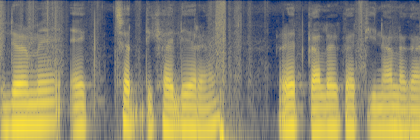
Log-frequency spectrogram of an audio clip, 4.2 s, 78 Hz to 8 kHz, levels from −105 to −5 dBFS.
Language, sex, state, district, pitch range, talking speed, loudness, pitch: Hindi, male, Arunachal Pradesh, Longding, 115-120 Hz, 170 wpm, -17 LUFS, 115 Hz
